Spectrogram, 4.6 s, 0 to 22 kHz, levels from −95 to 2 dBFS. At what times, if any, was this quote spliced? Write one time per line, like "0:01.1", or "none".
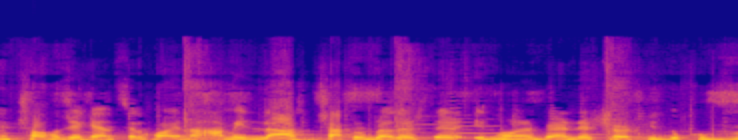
0:01.9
